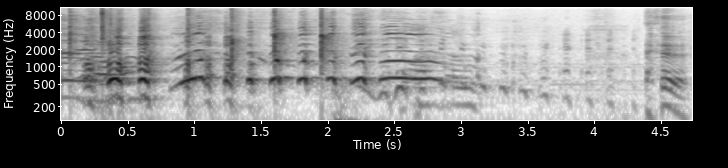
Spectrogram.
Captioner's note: laughter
